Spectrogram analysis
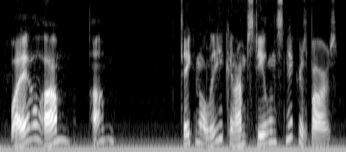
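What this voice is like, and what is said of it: Fake Southern accent. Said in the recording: “Why are you talking like that? ... You don't have a southern accent. You are from the South, but you don't have one, which means you probably are faking it.”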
